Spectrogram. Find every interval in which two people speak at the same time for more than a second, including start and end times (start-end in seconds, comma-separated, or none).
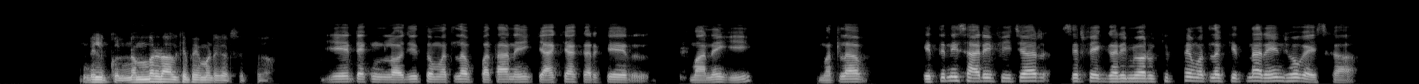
none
